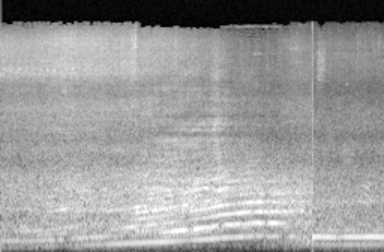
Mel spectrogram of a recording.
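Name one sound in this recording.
A sports car engine revs up loudly, rising in pitch.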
